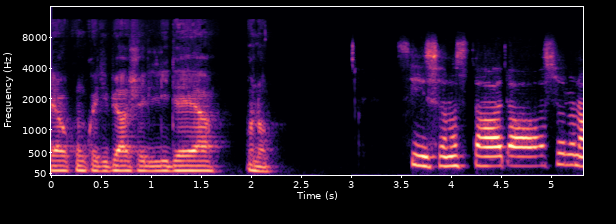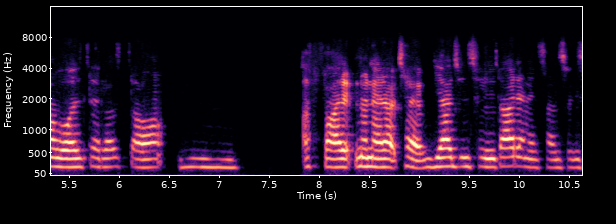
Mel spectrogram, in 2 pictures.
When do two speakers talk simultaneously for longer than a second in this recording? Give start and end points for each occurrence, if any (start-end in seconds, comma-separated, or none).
none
